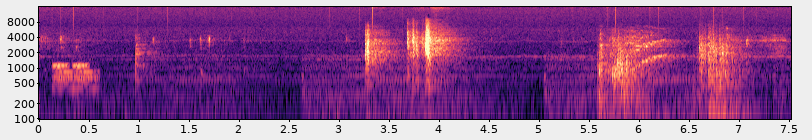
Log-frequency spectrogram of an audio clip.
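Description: A door opens in the PlayStation video game Silent Hill with a sequence of electronic tones, mechanical whooshes and sliding, creaking sweeps, fairly quiet and drawn out over several seconds with no talking.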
